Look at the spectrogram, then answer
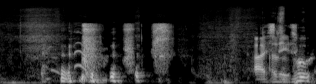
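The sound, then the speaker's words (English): A person imitates a raven's distinctly Australian squawk, several harsh, raspy vocal bursts, with some voiced, talk-like sounds before and after. “It's a distinctly Australian squawk.”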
